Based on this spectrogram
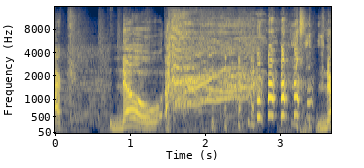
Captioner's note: laughs; all laugh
